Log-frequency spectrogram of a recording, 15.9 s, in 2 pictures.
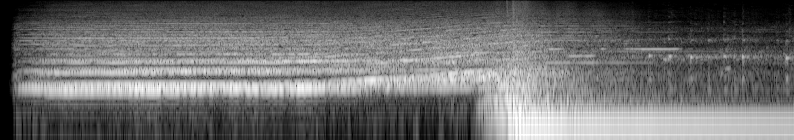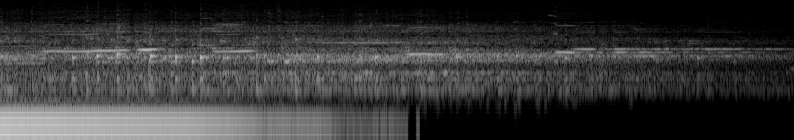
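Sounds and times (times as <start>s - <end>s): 
short music crescendo: 0.2s - 11.8s.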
